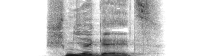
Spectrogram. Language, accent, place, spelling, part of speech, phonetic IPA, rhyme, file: German, Germany, Berlin, Schmiergelds, noun, [ˈʃmiːɐ̯ˌɡɛlt͡s], -iːɐ̯ɡɛlt͡s, De-Schmiergelds.ogg
- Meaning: genitive singular of Schmiergeld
